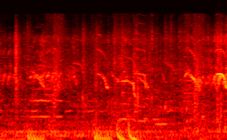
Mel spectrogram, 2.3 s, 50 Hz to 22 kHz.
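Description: Backyard pet chickens, young birds about 45 days old kept alongside ducks, cluck repeatedly at feeding time, close by and fairly loud, with bursts of clucking and rustling throughout.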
